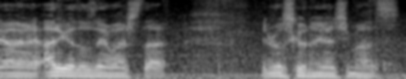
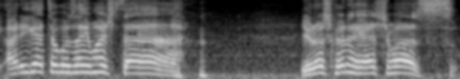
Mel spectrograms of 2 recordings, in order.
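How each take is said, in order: First: Lower, fast polite Japanese. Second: Very high, bright-pitched polite Japanese. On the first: Streamer showing his lowered Japanese voice, quick. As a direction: pull the Japanese down low. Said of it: "I had to lower it manually". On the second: Streamer imitating his old high-pitched Japanese, very high. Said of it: "My Japanese was really high too". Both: Retold or imitated.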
